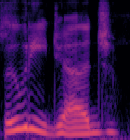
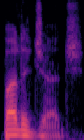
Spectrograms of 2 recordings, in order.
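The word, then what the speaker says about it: Buttigieg: over there's been a lot of plane fuckups booty judge well that's his dream job yeah his name is pronounced but a judge oh uh but ever since mayor Pete took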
